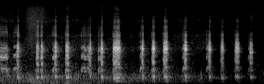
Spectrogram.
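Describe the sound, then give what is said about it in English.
A rapid series of nasal duck quacks from a hand-blown duck call, blown by a duck hunter to attract ducks, about a dozen short bursts in quick rhythm, fairly loud, with no talking. “He blows them occasionally to attract the birds. He's the one that's making this noise right now.”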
